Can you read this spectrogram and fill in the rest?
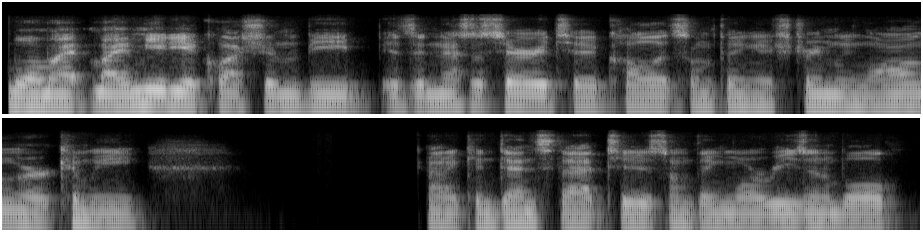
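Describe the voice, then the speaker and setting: A man leads an informal work training discussion, answering questions as he goes. His voice is slightly mellow and he explains in a halting, hedging manner. The sound is dull and lo-fi, like an online meeting. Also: medium pitch, completely flat delivery.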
